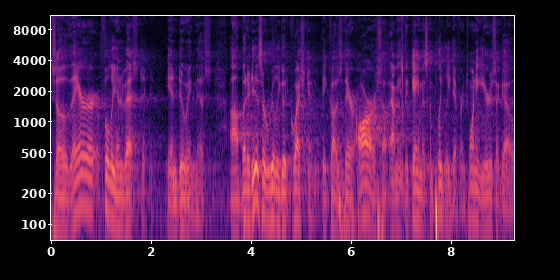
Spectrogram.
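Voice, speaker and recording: Very deep and low, a man's voice carries vocal fry and very wide pitch swings at a moderate pace. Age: 70s. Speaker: audiobook narrator. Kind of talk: talk at a convention, then Q&A. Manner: halting, many fillers and restarts.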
